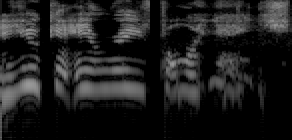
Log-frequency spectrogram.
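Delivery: play-acted shrill shout, very high and loud. Retelling a woman shouting over to a bloke, imitating a woman shouting. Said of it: "And she shouts over to him".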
